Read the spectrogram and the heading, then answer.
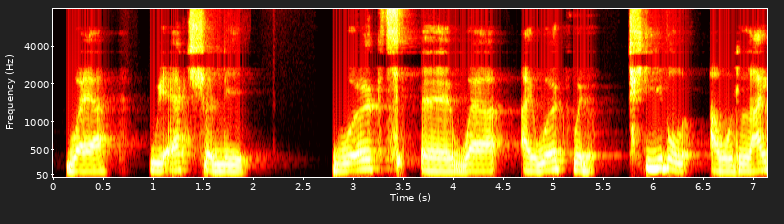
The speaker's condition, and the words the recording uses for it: Stuttering. And I'm still a stutter. And sometimes I can have a hard stuttering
